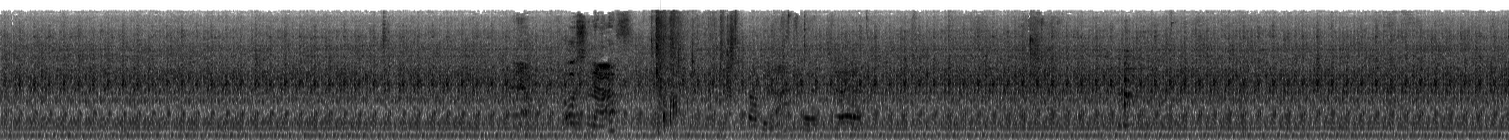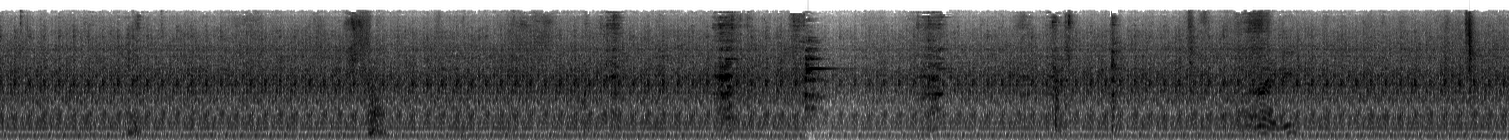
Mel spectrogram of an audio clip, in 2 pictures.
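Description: John Deere tractor-backhoe's diesel engine idling steadily, with scattered sharp metal clanks and knocks as a steel ripper shank is pinned onto the backhoe stick.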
